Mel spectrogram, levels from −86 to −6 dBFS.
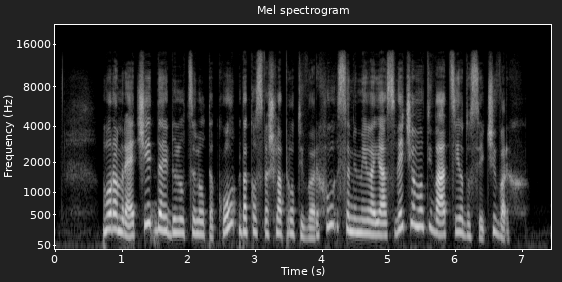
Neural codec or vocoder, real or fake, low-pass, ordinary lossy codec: codec, 32 kHz, 1.9 kbps, SNAC; fake; 14.4 kHz; none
